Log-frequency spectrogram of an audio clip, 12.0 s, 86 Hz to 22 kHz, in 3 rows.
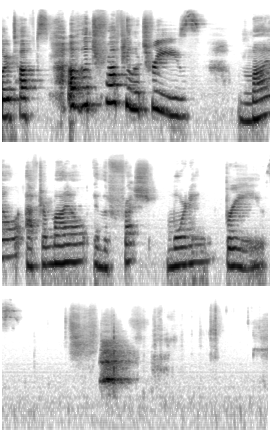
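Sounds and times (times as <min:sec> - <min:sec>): book page turning: 0:09.0 - 0:11.5
dog barking: 0:09.5 - 0:10.1.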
